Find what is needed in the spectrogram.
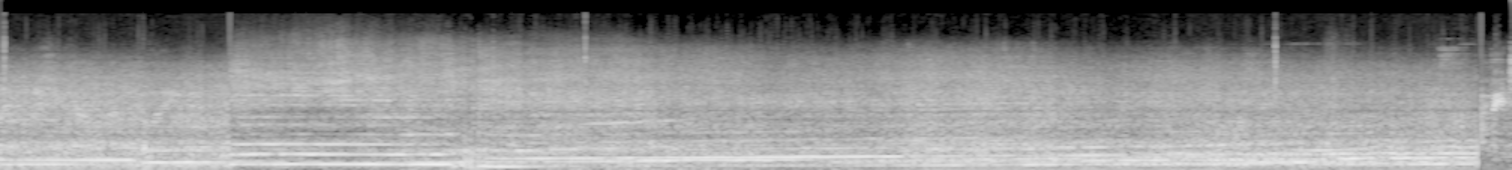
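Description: High-performance supercar engines running hard on a race circuit: a loud, sustained engine note that rises and falls slowly in pitch, changing abruptly about a second and a half in and again at three seconds.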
